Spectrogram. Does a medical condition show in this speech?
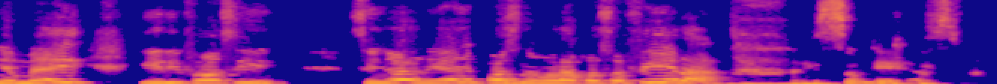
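Yes: Down syndrome; congenital, present from birth, born healthy; attends speech therapy and occupational therapy.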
